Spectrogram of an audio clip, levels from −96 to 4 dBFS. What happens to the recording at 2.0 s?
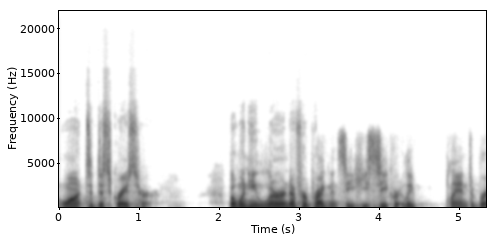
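Nothing goes wrong at 2.0 s; the speech continues intact through that moment, with no dropout, click, distortion or other fault.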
